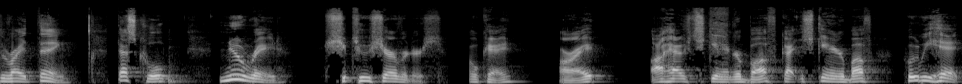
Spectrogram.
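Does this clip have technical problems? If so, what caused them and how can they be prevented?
Yes. Damaged data in the compressed stream at 3.44 to 3.46 s: corrupted bytes make the decoder misread frames and lose sync, producing a brief glitch. Preventing it means transmitting with checksums or error correction and validating files before decoding.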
